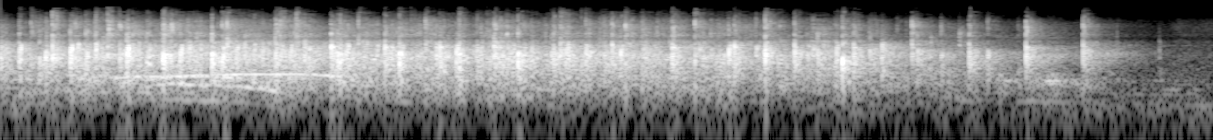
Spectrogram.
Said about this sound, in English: please lend your applause as these folks come up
